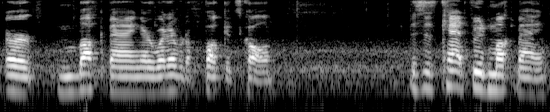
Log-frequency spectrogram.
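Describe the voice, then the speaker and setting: A man's voice: on the high side, normal speed, a bit bright, a little hiss or hum, rough recording. A man filming an eating challenge vlog at home on a phone, groaning and complaining in an exaggerated, self-pitying way as he eats. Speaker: vlogger.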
